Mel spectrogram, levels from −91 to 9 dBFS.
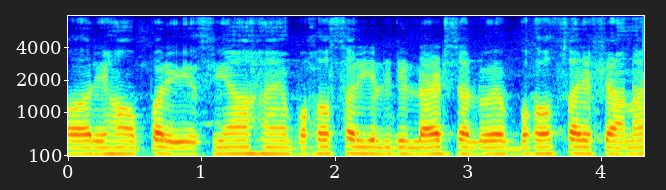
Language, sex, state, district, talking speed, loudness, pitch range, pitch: Hindi, male, Himachal Pradesh, Shimla, 220 wpm, -15 LUFS, 135-140 Hz, 135 Hz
